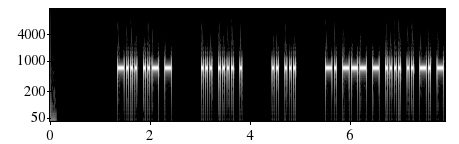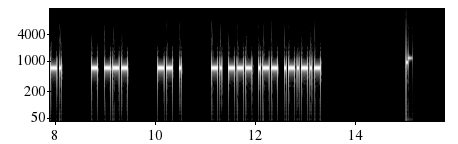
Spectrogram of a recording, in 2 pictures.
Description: Morse code, heard as a keyed tone, about 28 wpm, 700 Hz. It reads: BUT SHE IS NOTHING TO ME NOW.
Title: 2x Word-Spacing - Sentences from Top 500 Words - 28wpm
